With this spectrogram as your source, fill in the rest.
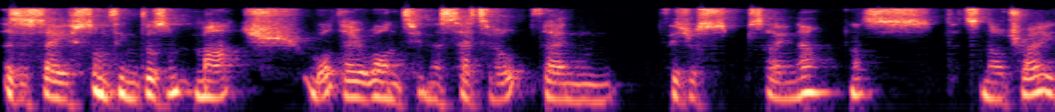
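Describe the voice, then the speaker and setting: A fairly slow delivery with a northwest English accent. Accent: northwest English accent, noticeable. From northwest England. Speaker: retail trader. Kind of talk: interview.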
